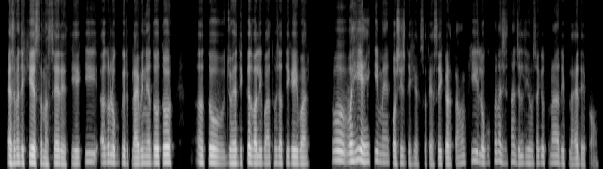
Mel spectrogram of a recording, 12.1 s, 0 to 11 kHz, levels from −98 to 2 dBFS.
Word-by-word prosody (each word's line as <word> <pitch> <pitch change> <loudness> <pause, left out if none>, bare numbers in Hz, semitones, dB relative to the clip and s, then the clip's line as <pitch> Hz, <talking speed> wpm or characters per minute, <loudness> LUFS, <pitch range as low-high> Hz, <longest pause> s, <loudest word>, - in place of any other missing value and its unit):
ऐसे 135 0 +4
में 145 - +2
देखिए 140 +1 +7
समस्या 130 0 0
रहती 125 +1 -2
है 125 - +1
कि 160 +4 -6
अगर 145 +2 -1
लोगों 140 -2 0
के 140 0 -2
रिप्लाई 125 -2 -1
भी 130 - -2
नहीं 135 0 -2
दो 140 0 +7
तो 150 +1 +7 0.6
अ, 145 - +1
तो 135 -4 +4
जो 130 +1 -2
है 130 0 +5
दिक़्क़त 135 +3 +2
वाली 130 0 +3
बात 125 0 -7
हो 135 - -6
जाती 130 0 -4
है 130 - -5
कई 130 -1 +4
बार। 125 -1 -2 0.5
तो 185 -1 +3
वही 175 +4 +4
है 160 -3 +5
कि 180 +3 -6
मैं 155 -1 -10
कोशिश 130 +1 -4
देखिए 120 -1 -11
अक्सर 115 +1 -15
ऐसा 115 +2 -11
ही - - -1
करता 120 -1 -4
हूँ, 140 +3 -11
कि 180 +6 -7
लोगों 145 -3 -5
को 175 - -6
ना 175 - -5
जितना 150 +3 -11
जल्दी 135 -1 -9
हो 130 -1 -7
सके 135 +2 -9
उतना 145 +1 -8
रिप्लाई 115 -3 -7
दे 110 -1 -10
पाऊँ। - - -24
135 Hz, 255 wpm, -25 LUFS, 125-145 Hz, 0.6 s, देखिए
